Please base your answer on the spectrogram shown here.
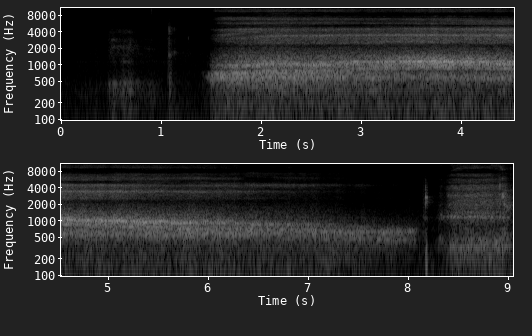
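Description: Steady, soft breathy exhale sustained for about seven seconds, close and fairly even, preceded by a couple of faint short breaths and ending with a quick intake; no talking.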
